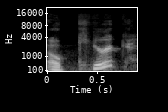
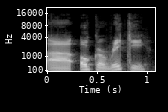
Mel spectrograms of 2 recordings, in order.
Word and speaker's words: Okereke: So I guess their biggest signing was Bobby Okereke from Indy. Okereke. Okereke. Okay. I am terrible at pronouncing names.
